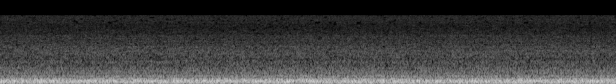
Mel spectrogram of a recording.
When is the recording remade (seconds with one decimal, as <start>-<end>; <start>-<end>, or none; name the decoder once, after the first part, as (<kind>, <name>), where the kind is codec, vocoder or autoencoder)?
1.7-2.9 (vocoder, BigVGAN v2)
